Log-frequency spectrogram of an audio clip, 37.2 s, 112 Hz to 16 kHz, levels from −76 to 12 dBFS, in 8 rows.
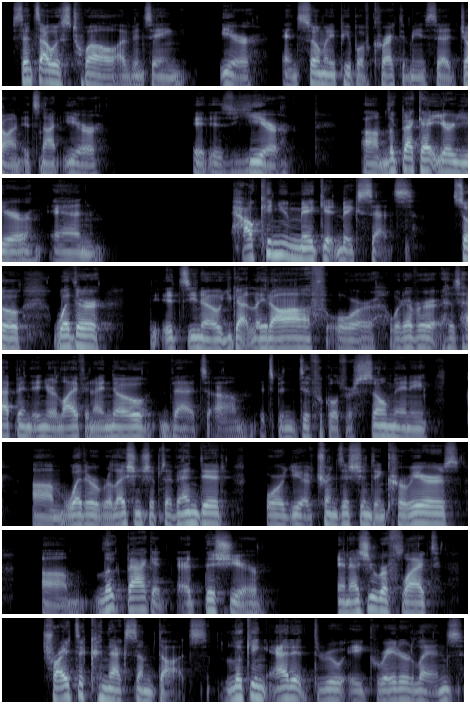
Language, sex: English, male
